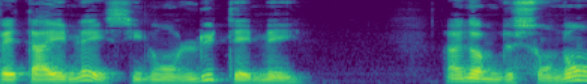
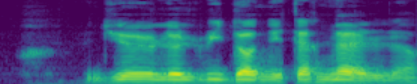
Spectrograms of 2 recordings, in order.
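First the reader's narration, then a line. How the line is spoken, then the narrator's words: Grave cold funereal voice. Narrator (French): répondit la dame d'une voix grave et froide, comme un glas de mort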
